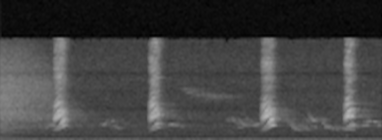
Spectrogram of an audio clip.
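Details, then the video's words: A male house finch with reddish breast and throat gives alarm calls near its nest on a front-porch column in the morning: four sharp, high chirps, roughly one per second, over a steady low background rumble. "Male House Finch’s Alarming Calls For The Nearby Nest!"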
